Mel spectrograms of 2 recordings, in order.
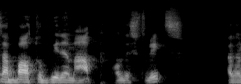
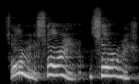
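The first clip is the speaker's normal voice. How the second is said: scared apology. Retold or imitated. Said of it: "He was like".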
